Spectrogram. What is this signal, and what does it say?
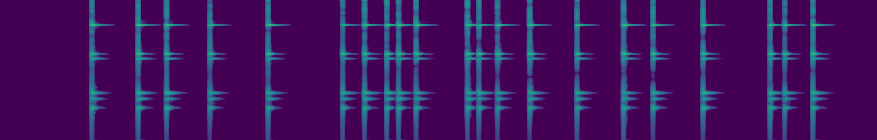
Irregular taps on a metal pipe. There is no code.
